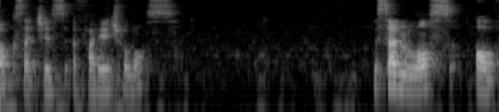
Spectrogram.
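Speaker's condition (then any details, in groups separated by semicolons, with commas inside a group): No condition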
